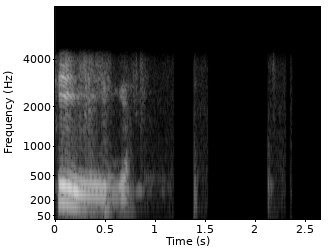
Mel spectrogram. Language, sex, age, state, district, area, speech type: Dogri, male, 30-45, Jammu and Kashmir, Reasi, rural, conversation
